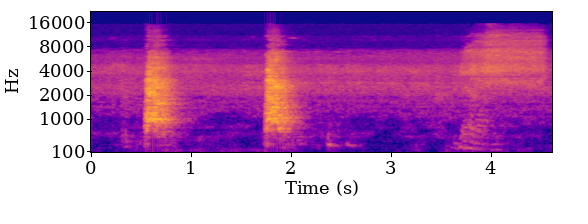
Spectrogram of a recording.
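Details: Two dogs fighting over food: two sharp, harsh barks about a second apart, followed by a softer, noisy rasp near the end.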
